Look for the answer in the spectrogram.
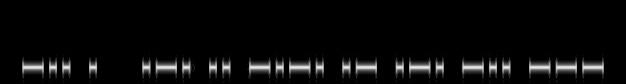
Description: Morse code, heard as a keyed tone, about 18 wpm, 800 Hz. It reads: DE RICARDO
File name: audios / portugais / portugais texte en clair 1 vitesse 18 mots minutes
